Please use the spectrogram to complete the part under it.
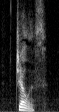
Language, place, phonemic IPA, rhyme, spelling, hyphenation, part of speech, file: English, California, /ˈd͡ʒɛl.əs/, -ɛləs, jealous, jeal‧ous, adjective / verb, En-us-jealous.ogg
- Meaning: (adjective) Suspecting rivalry in love; troubled by worries that one might have been replaced in someone's affections; suspicious of a lover's or spouse's fidelity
